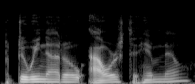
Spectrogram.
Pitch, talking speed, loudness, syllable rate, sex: 115 Hz, 275 wpm, -20 LUFS, 5.1 syllables/s, male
